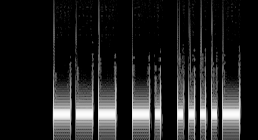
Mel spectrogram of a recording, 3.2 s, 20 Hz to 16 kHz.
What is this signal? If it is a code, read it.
Morse code, heard as a keyed tone, about 17 wpm, 700 Hz. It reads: ON4
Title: Callsign Prefixes for Top 50 DXCC - 17wpm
